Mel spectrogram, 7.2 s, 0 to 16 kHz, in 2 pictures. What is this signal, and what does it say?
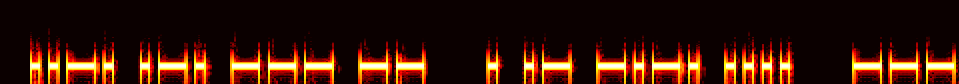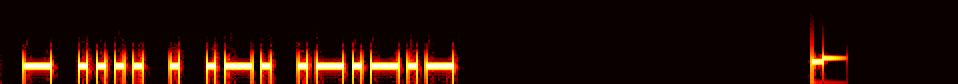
Morse code, heard as a keyed tone, about 34 wpm, 700 Hz. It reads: FROM EACH OTHER.
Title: Easy Phrases 35wpm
